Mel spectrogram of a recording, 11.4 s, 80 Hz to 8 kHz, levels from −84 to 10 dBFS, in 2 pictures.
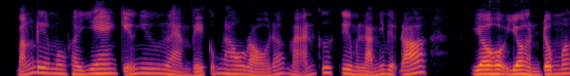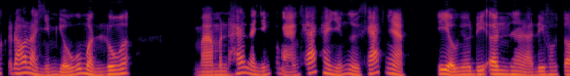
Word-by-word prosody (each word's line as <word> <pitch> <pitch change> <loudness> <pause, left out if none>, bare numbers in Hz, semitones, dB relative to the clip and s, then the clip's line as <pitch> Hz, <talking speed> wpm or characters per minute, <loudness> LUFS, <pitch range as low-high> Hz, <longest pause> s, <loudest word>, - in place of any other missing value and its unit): bẵng 170 +11 -2
đi 205 -2 +2
một 175 -2 -3
thời 150 -1 -1
gian, 180 +1 +2
kiểu 175 +1 -3
như, 185 -1 -2
làm 130 -8 -3
việc 125 +2 -3
cũng 180 - -8
lâu 160 -2 -1
rồi 120 -3 -3
đó, 165 +5 -6
mà 145 -7 -5
ảnh 135 +7 -7
cứ 205 +1 -1
kêu 175 -3 +1
mình 135 -2 -2
làm 125 -1 -1
những 160 +3 -2
việc 155 - -3
đó, 180 +9 +3 0.5
vô 165 +1 +7
vô 160 - +8
hình 130 -5 +1
trung 155 +4 +3
á, 180 - +1
cái - - -10
đó 185 +3 +2
là 190 - +1
nhiệm 125 0 -5
vụ 120 +2 +2
của 180 - +1
mình 160 -8 +2
luôn 150 +6 +2
á. 185 - +1 0.7
Mà 125 +1 0
mình 130 0 -2
thấy 195 +6 -1
là 155 - 0
những 140 +2 -5
cái 190 - -21
bạn 120 +3 -2
khác 195 - -1
hay 180 -6 0
những 135 +3 -3
người 140 -5 -1
khác 175 - -1
nha, 165 -9 +1 0.3
ví 165 - +4
dụ 125 - +6
như 140 +2 0
đi 145 +1 -1
in 155 -2 +2
hay 140 -1 0
là 115 -1 -3
đi 135 +2 -1
photo 140 +1 -5
155 Hz, 305 wpm, -23 LUFS, 135-180 Hz, 0.7 s, vô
